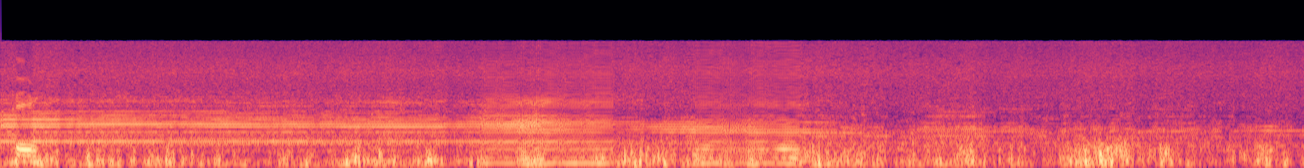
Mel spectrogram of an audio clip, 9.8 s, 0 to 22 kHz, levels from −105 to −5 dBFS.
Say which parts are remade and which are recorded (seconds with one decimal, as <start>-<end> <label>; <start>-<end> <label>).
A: 0.0-3.6 recorded; 3.6-4.6 remade; 4.6-5.2 recorded; 5.2-6.0 remade; 6.0-9.8 recorded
